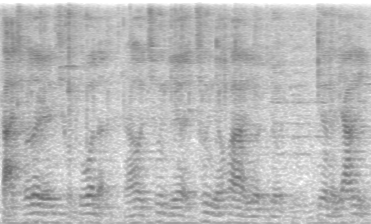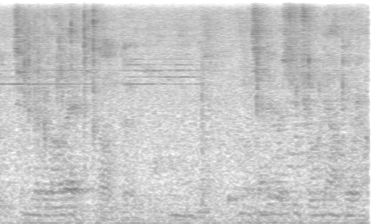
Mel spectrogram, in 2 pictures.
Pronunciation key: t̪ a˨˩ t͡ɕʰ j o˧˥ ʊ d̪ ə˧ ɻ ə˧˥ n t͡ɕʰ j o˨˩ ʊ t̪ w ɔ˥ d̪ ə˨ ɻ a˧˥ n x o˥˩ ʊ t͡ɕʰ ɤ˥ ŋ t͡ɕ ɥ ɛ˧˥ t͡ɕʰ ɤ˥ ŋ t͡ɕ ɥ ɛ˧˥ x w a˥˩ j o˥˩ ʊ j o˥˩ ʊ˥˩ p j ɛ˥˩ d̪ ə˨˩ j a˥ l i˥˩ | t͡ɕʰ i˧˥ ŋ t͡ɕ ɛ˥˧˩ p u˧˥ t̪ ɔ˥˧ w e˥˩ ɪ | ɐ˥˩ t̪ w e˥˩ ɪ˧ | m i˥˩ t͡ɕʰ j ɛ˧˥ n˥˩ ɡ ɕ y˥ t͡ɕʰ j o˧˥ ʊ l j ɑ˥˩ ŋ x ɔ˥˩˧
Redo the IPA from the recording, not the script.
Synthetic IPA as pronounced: t̪ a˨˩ t͡ɕʰ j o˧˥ ʊ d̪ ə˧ ɻ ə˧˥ n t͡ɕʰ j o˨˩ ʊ t̪ w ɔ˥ d̪ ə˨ ɻ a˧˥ n x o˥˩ ʊ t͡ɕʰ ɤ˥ ŋ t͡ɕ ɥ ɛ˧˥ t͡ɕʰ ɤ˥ ŋ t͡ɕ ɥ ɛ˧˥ x w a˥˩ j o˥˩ ʊ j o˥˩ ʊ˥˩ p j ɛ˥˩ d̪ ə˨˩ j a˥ l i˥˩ | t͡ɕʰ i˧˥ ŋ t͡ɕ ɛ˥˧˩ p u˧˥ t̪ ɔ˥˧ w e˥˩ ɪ | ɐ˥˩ t̪ w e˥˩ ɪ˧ | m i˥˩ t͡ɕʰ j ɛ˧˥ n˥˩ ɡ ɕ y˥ t͡ɕʰ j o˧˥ ʊ l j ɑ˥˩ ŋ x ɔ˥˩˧

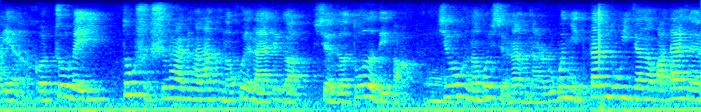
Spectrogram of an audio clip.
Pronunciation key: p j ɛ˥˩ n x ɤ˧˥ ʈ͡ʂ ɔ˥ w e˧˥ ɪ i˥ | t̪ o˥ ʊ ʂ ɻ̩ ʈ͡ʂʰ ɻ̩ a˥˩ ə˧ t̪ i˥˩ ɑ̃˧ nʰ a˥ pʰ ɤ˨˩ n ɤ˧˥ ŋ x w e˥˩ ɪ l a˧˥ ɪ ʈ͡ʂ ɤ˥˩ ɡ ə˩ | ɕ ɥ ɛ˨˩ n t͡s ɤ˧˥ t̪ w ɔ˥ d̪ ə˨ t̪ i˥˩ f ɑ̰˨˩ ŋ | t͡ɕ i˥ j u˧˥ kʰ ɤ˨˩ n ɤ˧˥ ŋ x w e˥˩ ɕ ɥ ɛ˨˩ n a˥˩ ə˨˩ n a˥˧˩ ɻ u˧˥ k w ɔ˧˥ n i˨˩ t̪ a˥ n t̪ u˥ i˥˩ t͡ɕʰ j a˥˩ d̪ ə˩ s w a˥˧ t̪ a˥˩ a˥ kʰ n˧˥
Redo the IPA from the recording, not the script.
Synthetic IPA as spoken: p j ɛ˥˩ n x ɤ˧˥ ʈ͡ʂ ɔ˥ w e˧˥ ɪ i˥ | t̪ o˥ ʊ ʂ ɻ̩ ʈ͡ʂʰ ɻ̩ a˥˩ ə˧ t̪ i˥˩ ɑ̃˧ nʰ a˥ kʰ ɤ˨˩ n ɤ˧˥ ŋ x w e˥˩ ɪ l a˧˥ ɪ ʈ͡ʂ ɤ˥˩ ɡ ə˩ | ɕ ɥ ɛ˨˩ n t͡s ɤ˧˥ t̪ w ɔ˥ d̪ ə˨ t̪ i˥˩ f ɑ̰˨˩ ŋ | t͡ɕ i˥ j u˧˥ kʰ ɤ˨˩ n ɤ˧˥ ŋ x w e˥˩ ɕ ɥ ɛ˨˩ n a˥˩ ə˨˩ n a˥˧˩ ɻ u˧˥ k w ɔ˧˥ n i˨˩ t̪ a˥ n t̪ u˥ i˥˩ t͡ɕ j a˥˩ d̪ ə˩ x w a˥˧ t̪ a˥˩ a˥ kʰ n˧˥

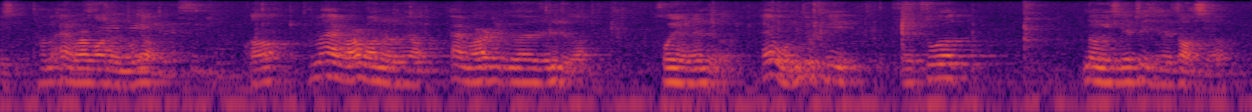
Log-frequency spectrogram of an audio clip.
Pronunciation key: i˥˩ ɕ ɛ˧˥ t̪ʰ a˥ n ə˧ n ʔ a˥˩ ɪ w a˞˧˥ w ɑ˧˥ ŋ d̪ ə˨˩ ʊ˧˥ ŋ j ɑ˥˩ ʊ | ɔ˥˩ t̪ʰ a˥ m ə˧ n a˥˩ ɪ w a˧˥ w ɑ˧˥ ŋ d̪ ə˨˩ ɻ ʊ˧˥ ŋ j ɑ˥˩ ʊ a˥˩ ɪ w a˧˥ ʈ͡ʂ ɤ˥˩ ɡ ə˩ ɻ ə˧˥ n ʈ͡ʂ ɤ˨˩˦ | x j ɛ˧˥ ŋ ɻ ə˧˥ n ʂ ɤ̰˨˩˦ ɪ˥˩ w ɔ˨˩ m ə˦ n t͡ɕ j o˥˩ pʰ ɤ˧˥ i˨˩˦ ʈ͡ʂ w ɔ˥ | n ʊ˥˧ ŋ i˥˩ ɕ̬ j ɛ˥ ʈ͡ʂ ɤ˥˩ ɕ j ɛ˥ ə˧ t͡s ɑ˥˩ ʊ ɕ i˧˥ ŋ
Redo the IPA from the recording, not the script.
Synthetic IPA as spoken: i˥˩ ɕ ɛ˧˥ t̪ʰ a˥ m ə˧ n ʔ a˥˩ ɪ w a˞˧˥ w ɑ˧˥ ŋ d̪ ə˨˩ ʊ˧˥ ŋ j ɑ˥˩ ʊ | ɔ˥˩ t̪ʰ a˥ m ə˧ n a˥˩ ɪ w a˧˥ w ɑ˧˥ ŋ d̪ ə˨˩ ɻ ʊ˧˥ ŋ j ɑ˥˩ ʊ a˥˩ ɪ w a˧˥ ʈ͡ʂ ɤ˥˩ ɡ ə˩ ɻ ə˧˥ n ʈ͡ʂ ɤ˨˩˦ | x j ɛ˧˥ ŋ ɻ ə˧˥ n ʈ͡ʂ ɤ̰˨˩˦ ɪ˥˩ w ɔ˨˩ m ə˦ n t͡ɕ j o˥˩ kʰ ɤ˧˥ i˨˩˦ ʈ͡ʂ w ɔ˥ | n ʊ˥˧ ŋ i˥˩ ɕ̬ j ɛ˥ ʈ͡ʂ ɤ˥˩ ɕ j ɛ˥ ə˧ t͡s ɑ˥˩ ʊ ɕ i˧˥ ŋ

